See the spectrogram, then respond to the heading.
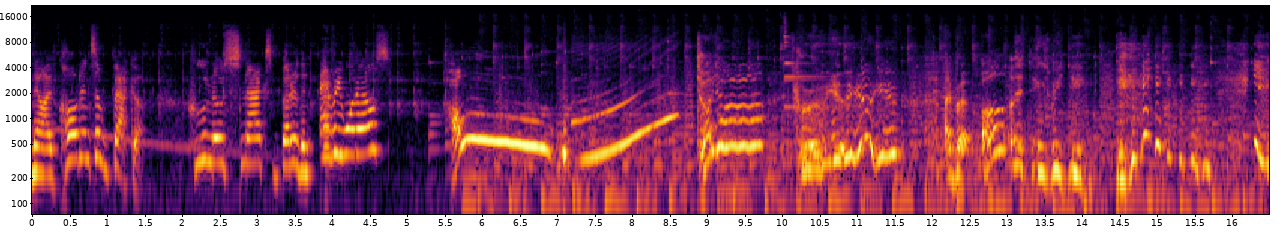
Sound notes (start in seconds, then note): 5.7 dog howling; 14.4 giggles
